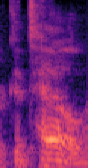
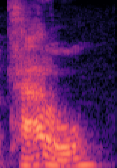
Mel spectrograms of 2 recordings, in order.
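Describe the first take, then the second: First: Cattell, stressed on the second syllable; alternative pronunciation. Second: Cattle, stressed on the first syllable; first pronunciation option. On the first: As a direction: say Cattell as kuh-TELL. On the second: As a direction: say Cattle to rhyme with "battle", drawn out. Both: Shown as a demonstration. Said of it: "I don't know how you say it".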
